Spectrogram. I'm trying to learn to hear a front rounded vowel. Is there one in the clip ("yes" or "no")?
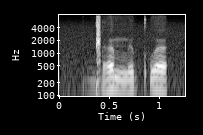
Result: yes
